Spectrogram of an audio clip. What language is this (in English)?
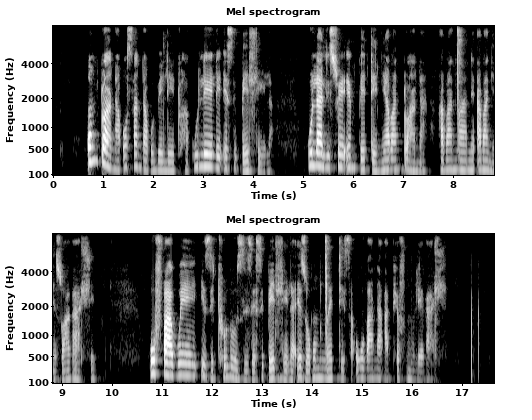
North Ndebele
